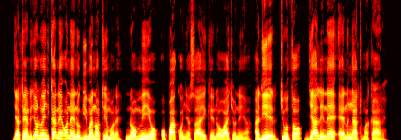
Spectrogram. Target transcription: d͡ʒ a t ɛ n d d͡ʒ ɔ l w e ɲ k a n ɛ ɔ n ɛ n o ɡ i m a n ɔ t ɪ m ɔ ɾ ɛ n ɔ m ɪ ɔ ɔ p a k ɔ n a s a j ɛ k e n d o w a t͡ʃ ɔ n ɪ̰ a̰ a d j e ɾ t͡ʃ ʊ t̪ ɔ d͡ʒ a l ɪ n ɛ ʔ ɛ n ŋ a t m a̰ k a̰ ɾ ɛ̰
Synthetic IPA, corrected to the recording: d͡ʒ a t ɛ n d d͡ʒ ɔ l w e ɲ k a n ɛ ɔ n ɛ n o ɡ i m a n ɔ t ɪ m ɔ ɾ ɛ n ɔ m ɪ ɔ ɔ p a k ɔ ɲ a s a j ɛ k e n d o w a t͡ʃ ɔ n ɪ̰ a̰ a d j e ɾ t͡ʃ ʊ t̪ ɔ d͡ʒ a l ɪ n ɛ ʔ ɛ n ŋ a t m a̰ k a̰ ɾ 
